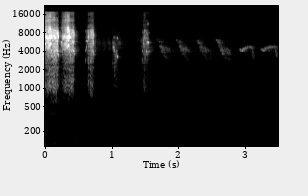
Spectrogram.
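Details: Swallow chicks being fed by their parents: a few loud, harsh, high bursts open the recording, then a series of thin, quick, downward-slurred chirps repeat about three times a second and fade away.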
